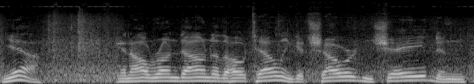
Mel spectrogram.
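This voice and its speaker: A man's voice: on the high side, unhurried, background noise, natural voice. A man acting in a radio drama as a good-natured, lovestruck young lawyer who stands up to his father. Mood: earnest, smitten.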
